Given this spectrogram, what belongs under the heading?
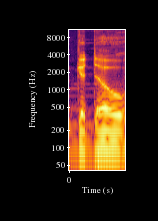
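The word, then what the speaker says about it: Godot: of it I think why am I even calling it gdau I hate that I hate that pronunciation the freaking French pronunciation we're going to call it God dot because that's the way it's freaking spelled freaking French spell your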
